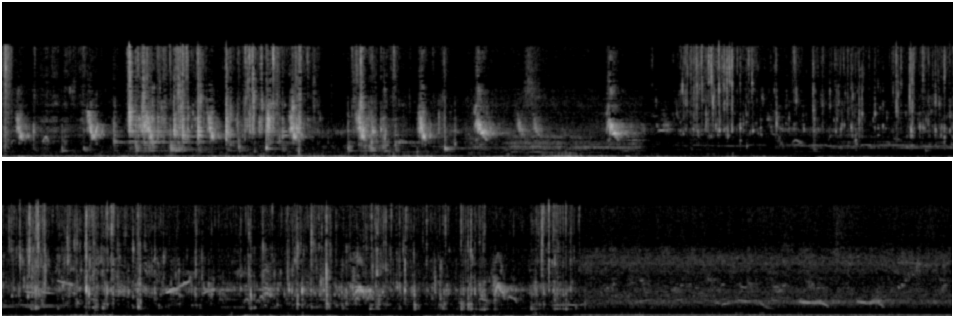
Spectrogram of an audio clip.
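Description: A metal spoon scraping and pressing boiled dandelion flowers in a stainless steel colander, with liquid dripping through, then the strained dandelion liquid poured and trickling through a fine mesh sieve into a metal pot. Near the end, a steady outdoor hush with small bird chirps.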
